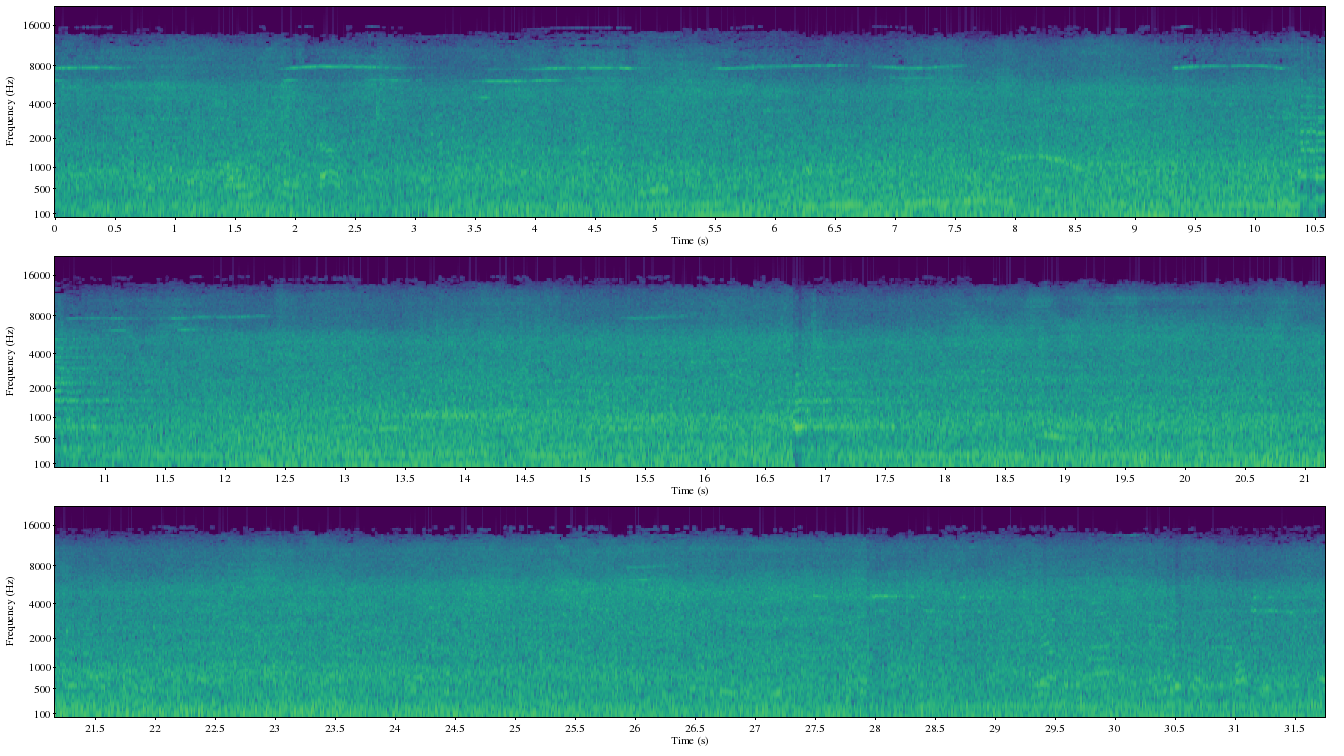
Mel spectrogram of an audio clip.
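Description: Busy city-street ambience: vehicle engines and traffic running under the voices of a crowd, with short high toots scattered through the first ten seconds. The sound breaks off abruptly at about ten and seventeen seconds in as the scene changes.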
